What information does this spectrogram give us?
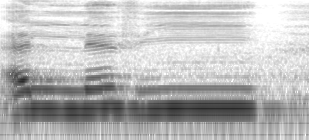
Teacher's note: من شر الوسواس الخناس الذي، الذي هنا حرف الذال من الحروف اللثوية زي ما قلنا، ووراها مد طبيعي في حرف الياء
